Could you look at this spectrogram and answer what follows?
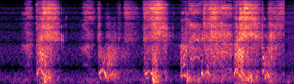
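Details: Woman's sneezing fit set off by flowers, tickly and itchy, tried to stifle: five or six sneezes in quick succession, each with a sharp intake of breath before it.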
